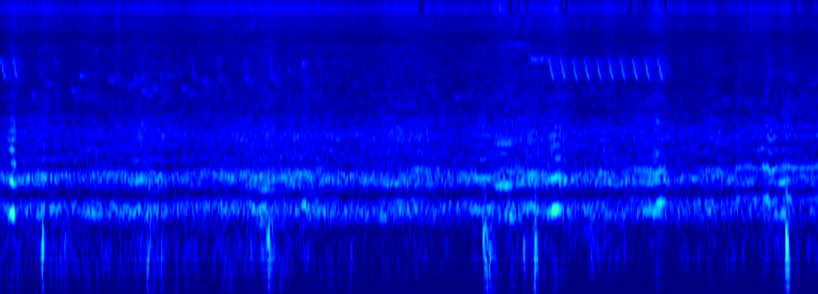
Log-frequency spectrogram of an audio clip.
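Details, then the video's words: Honey bees flying at a horizontal oak-chest beehive under trees on a spring morning, a thriving colony bringing in pollen; a dense, steady low hum of many wings throughout, with a brief high rapid twittering bird phrase near the end. "Relaxing sound of bees flying at beehive Doppio on a spring morning"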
